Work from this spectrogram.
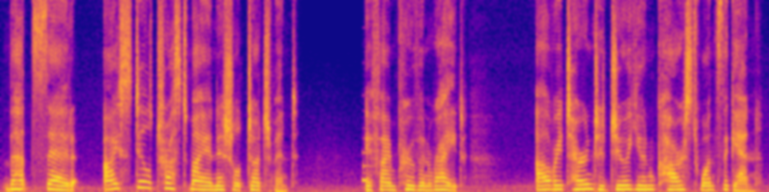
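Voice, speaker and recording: A woman voicing a gentle, dutiful, reserved half-spirit maiden in a game, polite and soft-spoken. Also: on the high side, a little slow, natural voice.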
